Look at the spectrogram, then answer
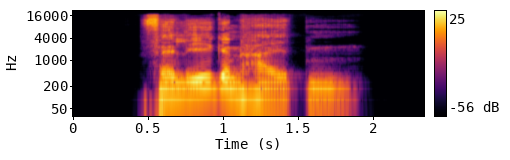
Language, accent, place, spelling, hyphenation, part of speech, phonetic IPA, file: German, Germany, Berlin, Verlegenheiten, Ver‧le‧gen‧hei‧ten, noun, [fɛɐ̯ˈleːɡn̩haɪ̯tn̩], De-Verlegenheiten.ogg
- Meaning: plural of Verlegenheit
